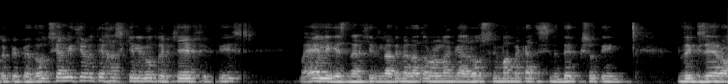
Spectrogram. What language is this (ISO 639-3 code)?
ell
